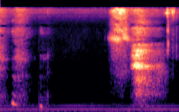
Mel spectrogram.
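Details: Pet with hiccups: two quiet, abrupt hiccup sounds followed by a short breathy rush of air.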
